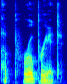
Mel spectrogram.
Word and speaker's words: appropriate: next word is appropriate this word is difficult to pronounce because you have the per sound two times a pro pre it so practice this one slowly a pro pre it appropriate appropriate it is appropriate it is good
